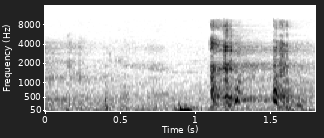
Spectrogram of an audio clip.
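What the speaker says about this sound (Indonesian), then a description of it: "Maaf, sedang batuk." A person coughs twice in quick succession, short bursts close to the microphone in an otherwise quiet indoor setting during a family worship service.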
